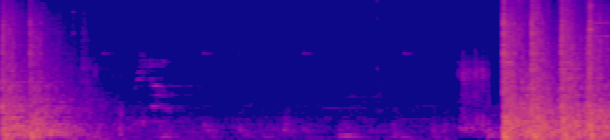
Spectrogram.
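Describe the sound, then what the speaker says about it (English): Gunfire in Rainbow Six Siege during a collegiate esports match between Saint Peter's University and St. Clair College, a loud burst at the start, scattered faint shots and ticks, then heavy rapid firing at the end, with caster talk underneath. "Shots fired."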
